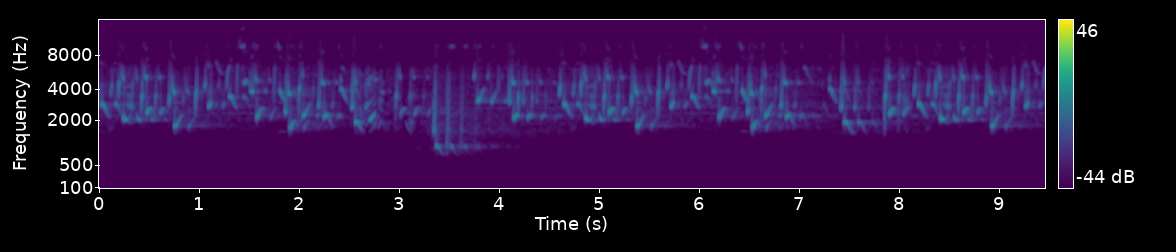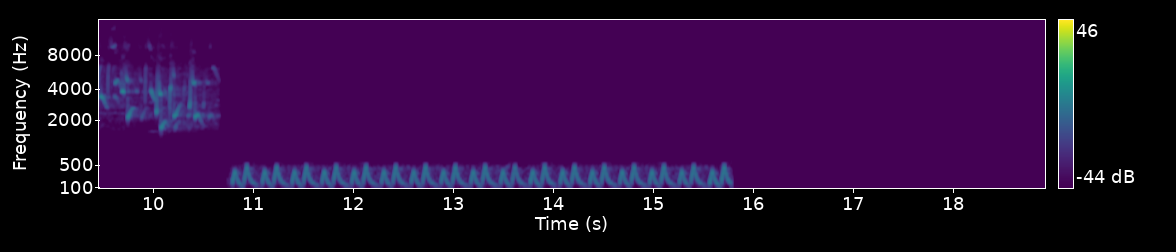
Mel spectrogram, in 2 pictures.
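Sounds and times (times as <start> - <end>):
low pulsing electronic throb: 10.8 - 15.8.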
